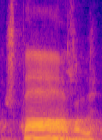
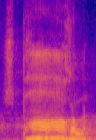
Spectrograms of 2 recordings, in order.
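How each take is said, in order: The two takes are said the same way.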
